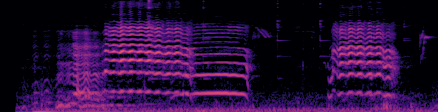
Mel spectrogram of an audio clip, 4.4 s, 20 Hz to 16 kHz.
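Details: Goat kids and goats at feeding time in Siri, April 2024: a long, quavering, harmonic-rich bleat lasting over a second, then a second shorter wavering bleat after a brief pause.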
